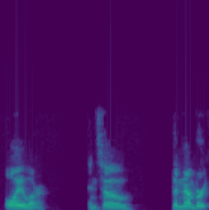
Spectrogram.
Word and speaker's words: Euler: his name looks like it's it's might be pronounced Euler but it's actually pronounced Euler and so the number E which is a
